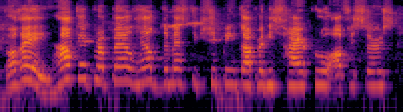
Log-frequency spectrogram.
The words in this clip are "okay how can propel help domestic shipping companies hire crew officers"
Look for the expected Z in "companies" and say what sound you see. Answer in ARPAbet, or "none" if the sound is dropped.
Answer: S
